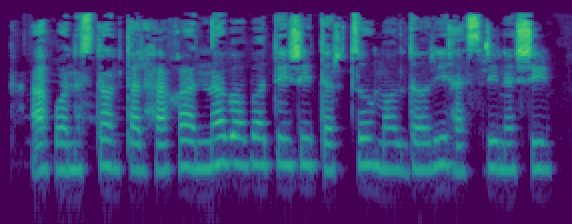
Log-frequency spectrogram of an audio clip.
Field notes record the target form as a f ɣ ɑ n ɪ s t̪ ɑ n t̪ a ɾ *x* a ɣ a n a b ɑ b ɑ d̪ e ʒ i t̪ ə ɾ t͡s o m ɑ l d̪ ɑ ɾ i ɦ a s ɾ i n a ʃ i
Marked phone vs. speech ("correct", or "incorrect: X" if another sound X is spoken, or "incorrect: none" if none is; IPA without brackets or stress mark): incorrect: h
